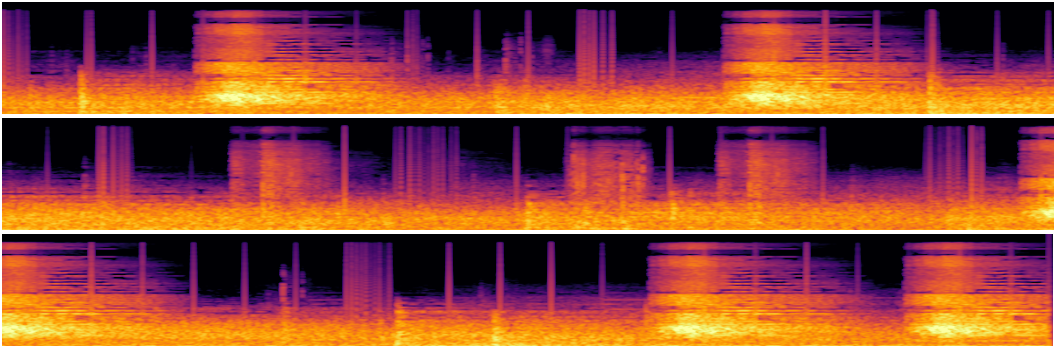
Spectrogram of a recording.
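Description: A small object lands on a wooden floor with a clatter.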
